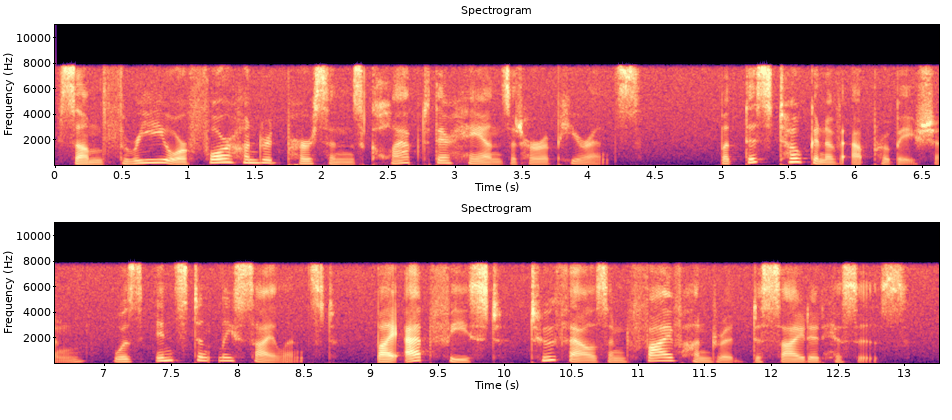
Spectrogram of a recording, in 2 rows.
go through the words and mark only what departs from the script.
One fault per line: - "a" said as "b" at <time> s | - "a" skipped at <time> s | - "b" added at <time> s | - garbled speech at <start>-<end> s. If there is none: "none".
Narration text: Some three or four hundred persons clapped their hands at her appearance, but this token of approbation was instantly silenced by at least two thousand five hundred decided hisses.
- "least" said as "feast" at 9.5 s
